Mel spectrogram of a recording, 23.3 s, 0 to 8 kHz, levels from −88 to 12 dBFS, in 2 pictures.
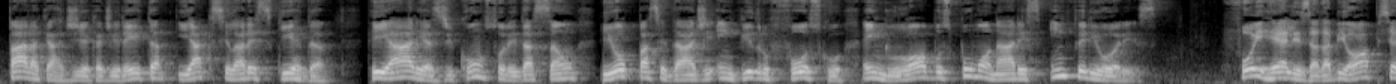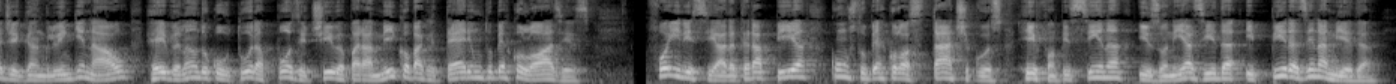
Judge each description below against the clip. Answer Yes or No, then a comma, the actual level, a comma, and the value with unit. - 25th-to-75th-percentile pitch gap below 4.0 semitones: No, average, 5.3 semitones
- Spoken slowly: Yes, slow, 115 wpm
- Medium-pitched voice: Yes, medium, 145 Hz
